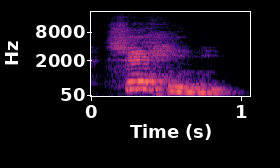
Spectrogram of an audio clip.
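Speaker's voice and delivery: usual speaking voice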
